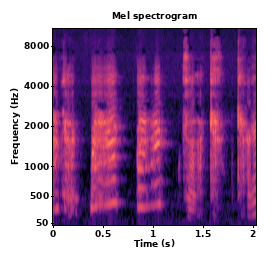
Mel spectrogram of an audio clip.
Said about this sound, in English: as you were heading down the caravan, you pass by the caravan that has a bunch of exotic birds. They're chirping, waking up in the morning.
